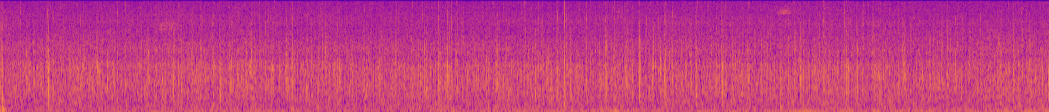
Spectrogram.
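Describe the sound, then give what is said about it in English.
Steady rain pattering against leaves, a dense, even hiss of countless small drops that holds at a constant level throughout, with no voices. “Do you have any memories with this particular sound of the rain pattering against leaves?”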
